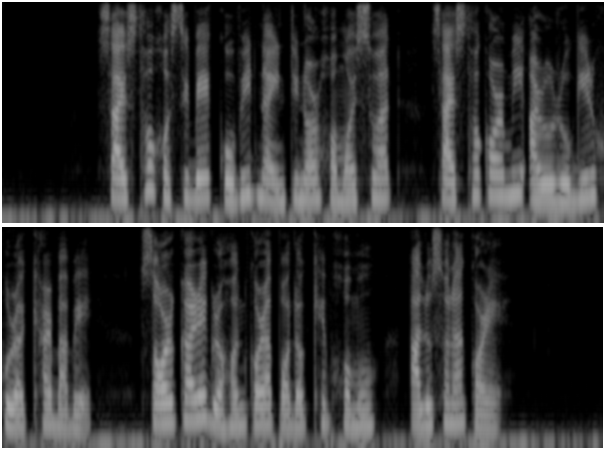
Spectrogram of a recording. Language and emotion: Assamese, neutral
